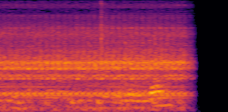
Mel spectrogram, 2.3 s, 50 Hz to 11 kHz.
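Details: Stone flour mill (chakki) motor after service and bearing change, drawing 2.7–2.8 A: a steady, even motor hum with constant pitch and no rumble or grind, then it stops cleanly; running normally.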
